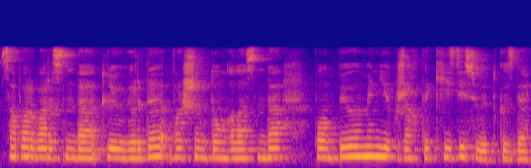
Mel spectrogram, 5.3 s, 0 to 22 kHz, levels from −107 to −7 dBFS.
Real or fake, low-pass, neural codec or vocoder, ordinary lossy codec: real; none; none; none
